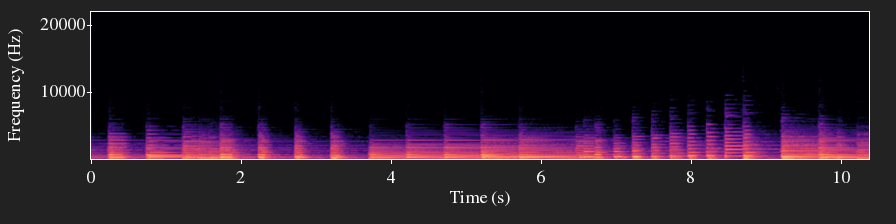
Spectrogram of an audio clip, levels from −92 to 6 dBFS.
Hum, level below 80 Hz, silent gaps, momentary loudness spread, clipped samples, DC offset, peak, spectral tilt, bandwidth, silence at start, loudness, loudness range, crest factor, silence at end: none; -46 dBFS; none; 7 LU; under 0.1%; under 0.1%; -2 dBFS; -9.5 dB/octave; 5.6 kHz; 0 s; -19 LUFS; 2 LU; 18 dB; 0 s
